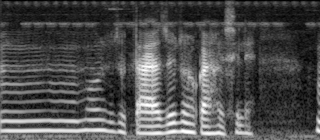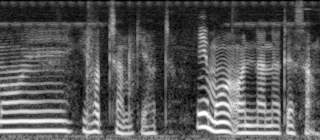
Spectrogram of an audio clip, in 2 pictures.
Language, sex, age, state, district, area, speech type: Assamese, female, 45-60, Assam, Jorhat, urban, spontaneous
